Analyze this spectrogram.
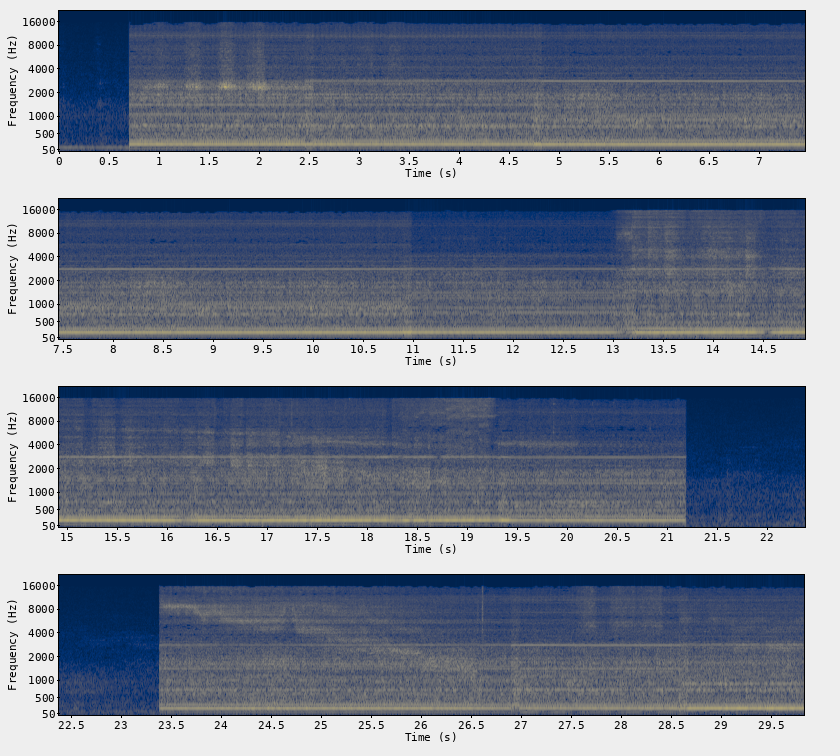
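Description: An electric power tool's motor running at a steady speed with a steady hum. It starts abruptly about a second in, drops out for about two seconds past the middle, then runs again, with brighter scraping noise at times.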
